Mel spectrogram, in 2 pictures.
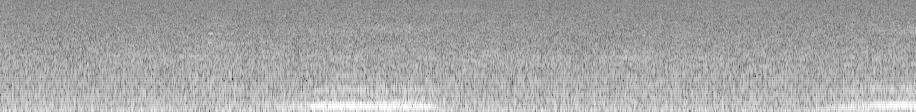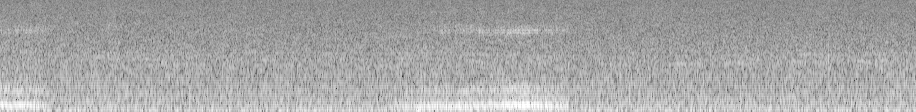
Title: snoring, at beautiful Pine Point, Lake Cowichan, BC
